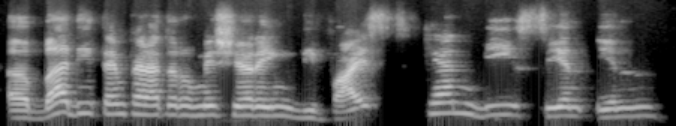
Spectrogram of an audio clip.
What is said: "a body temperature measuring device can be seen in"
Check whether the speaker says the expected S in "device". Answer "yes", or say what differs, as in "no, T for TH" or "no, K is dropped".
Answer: yes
